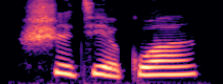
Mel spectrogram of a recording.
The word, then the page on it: 世界观: shì jiè guān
